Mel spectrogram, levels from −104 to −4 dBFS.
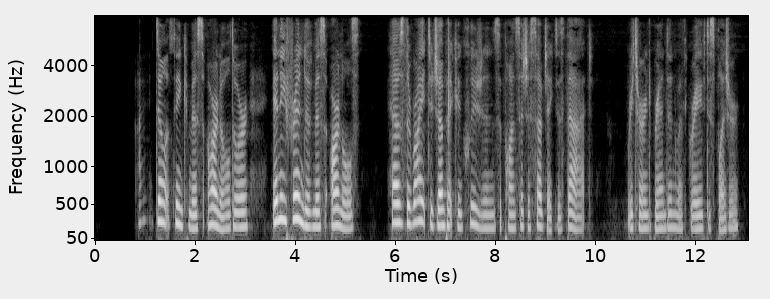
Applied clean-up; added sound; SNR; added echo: neural mask model DeepFilterNet 3.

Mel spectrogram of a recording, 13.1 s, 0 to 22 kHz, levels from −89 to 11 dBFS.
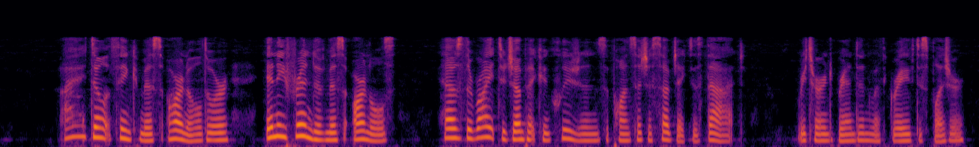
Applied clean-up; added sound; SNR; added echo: none; none; none; none.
